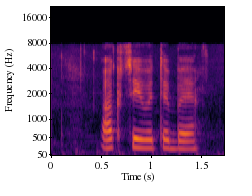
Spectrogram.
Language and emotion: Russian, neutral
